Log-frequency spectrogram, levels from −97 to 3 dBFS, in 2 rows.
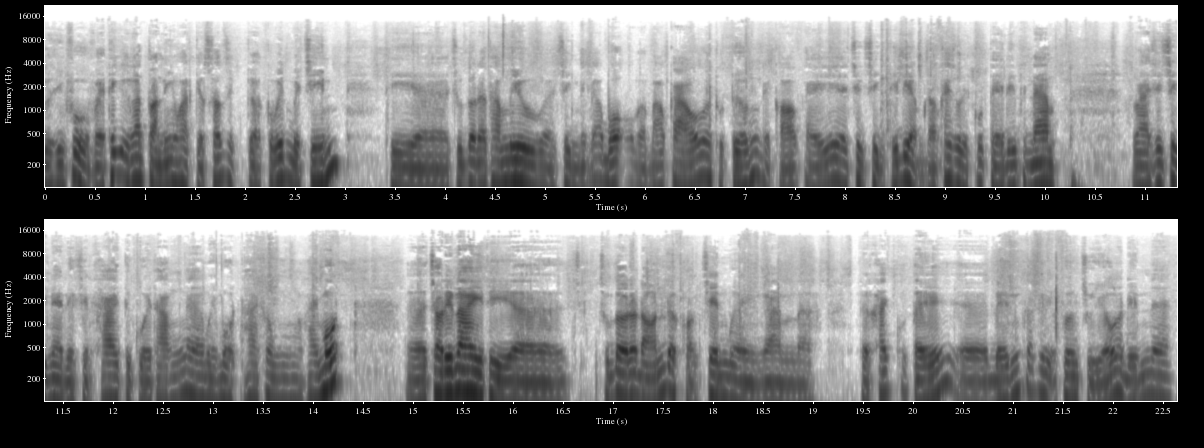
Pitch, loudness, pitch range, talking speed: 100 Hz, -23 LUFS, 90-115 Hz, 215 wpm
